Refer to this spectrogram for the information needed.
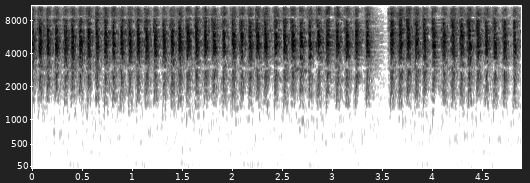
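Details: Scratchy, quick-fire chattering from Eurasian tree sparrows during a fight, pulsing steadily and loudly, with a short break after three and a half seconds before the chatter resumes; intended for tutoring songbirds.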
